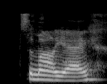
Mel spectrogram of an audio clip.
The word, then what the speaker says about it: sommelier: how the hell do I say sommelier? How do you say that? – Sommelier. – Sommelier. Thank you very much.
